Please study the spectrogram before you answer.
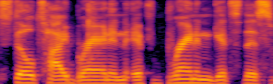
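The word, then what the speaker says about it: Brannon: will I will tell you this it's not Brandon well it's Brandon be RA NN o n you know like people mispronouncing your nickname don't mispronounce his real name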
